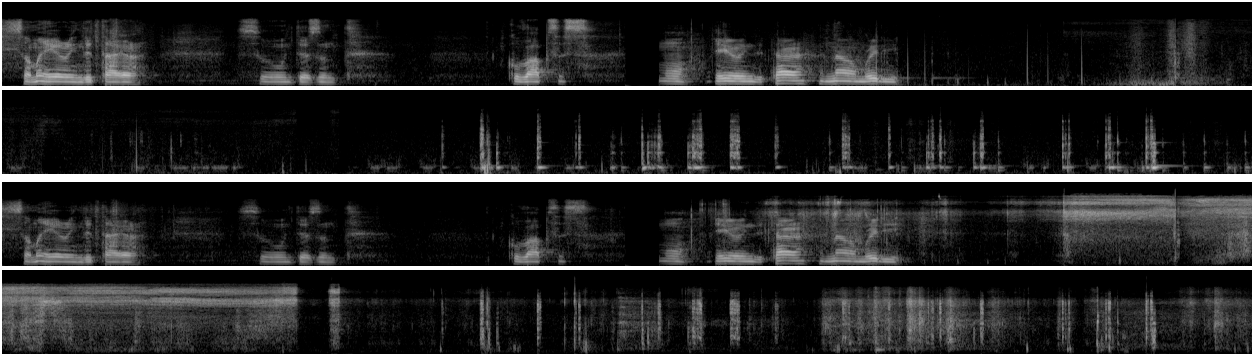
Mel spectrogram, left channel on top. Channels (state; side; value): normal; both; correlation 0.32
